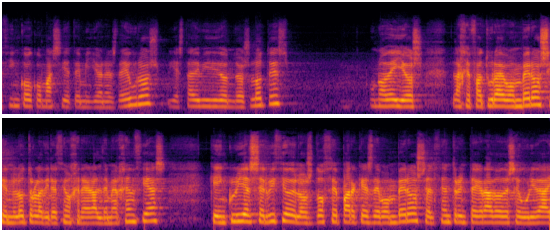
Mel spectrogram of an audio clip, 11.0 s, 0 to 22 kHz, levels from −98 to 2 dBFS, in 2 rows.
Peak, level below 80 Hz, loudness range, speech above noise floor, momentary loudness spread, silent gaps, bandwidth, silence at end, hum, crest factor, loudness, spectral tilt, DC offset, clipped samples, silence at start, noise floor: -2 dBFS; -72 dBFS; 9 LU; 38 dB; 13 LU; none; 13.5 kHz; 0 s; none; 18 dB; -19 LUFS; -3.5 dB/octave; under 0.1%; under 0.1%; 0.1 s; -57 dBFS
